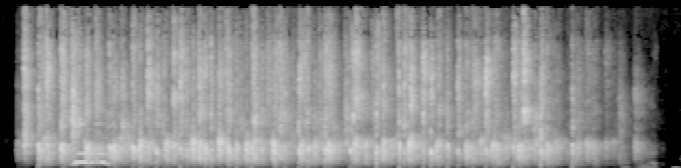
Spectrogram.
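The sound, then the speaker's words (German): A crowd at a wine tasting in a hall applauds steadily for about six seconds to rate the first of four wines, by Maxi Knebel from the Mosel: a dense, even patter of many hands clapping that holds its loudness before cutting off quickly, with a brief murmur of voices underneath. “Ab applaudiert mal, wie ihr es nacheinander fandet, welcher der beste war.”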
